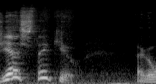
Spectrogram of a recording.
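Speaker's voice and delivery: ordinary delivery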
